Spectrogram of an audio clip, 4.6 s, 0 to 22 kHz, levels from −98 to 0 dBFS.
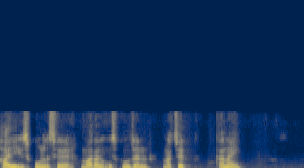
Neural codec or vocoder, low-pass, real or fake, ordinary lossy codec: codec, 16 kHz, 1.1 kbps, Voila-Tokenizer; none; fake; none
